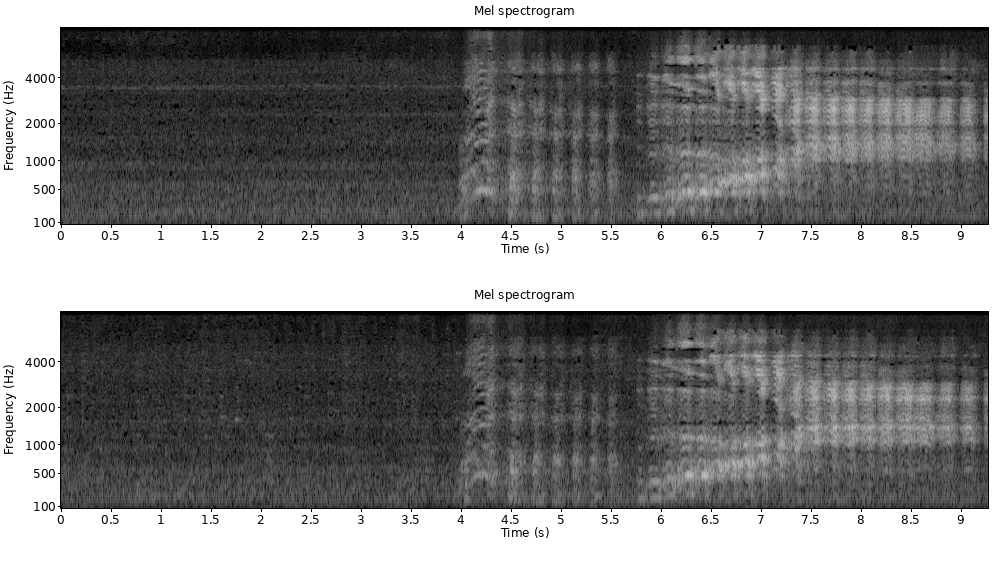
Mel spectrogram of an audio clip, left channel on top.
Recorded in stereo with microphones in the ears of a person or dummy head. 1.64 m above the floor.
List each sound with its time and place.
4.0 s laughter: 85° left, 1.2 m; by 5.7 s 15° left (ahead or behind), 0.7 m
5.8 s laughter: 35° left (ahead or behind), 1.9 m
